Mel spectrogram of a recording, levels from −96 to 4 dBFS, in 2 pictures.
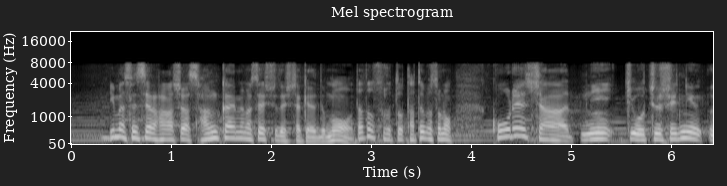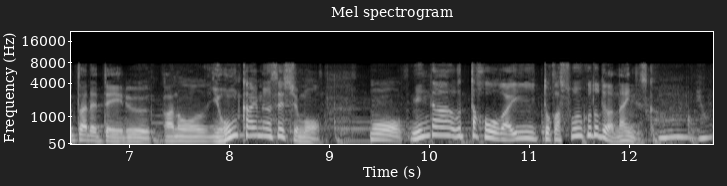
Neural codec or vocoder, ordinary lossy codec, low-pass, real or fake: codec, 16 kHz, 4 kbps, X-Codec, HuBERT features, trained on balanced general audio; none; none; fake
